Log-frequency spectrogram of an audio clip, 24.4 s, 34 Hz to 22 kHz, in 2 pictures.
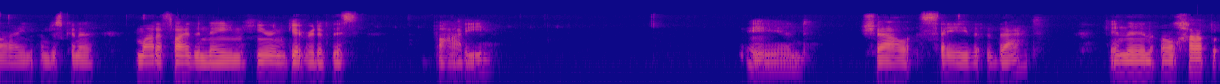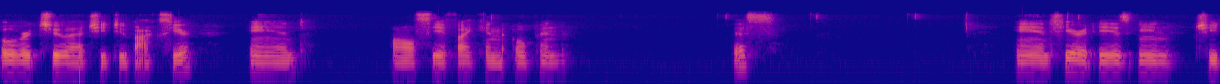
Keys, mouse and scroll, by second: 0.0-4.2 drag, 4.5 BackSpace, 9.3-11.1 drag, 13.7-15.4 drag, 17.0 click, 19.3 click, 20.3 click, 21.2 click, 21.5-23.0 drag.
